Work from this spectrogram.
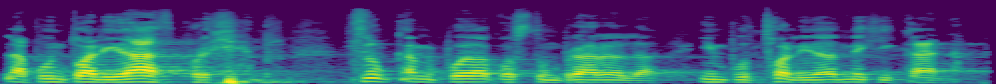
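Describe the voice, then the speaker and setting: A man's voice: mid-range voice, a little fast. Older Chicano man lecturing in a hall. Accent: Chicano Spanish. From United States. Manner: thoughtful, with frequent restarts and fillers. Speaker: guest lecturer, historian. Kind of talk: lecture answering audience questions. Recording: lecture hall with long reverb.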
